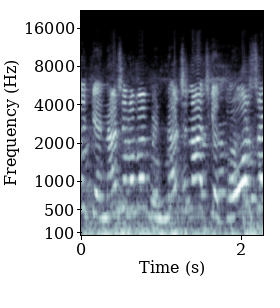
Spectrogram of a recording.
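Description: A boy's voice in short, rising and falling phrases, with no drum beats.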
